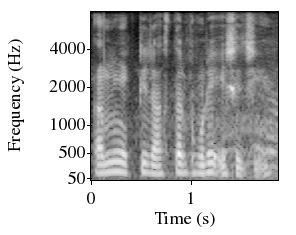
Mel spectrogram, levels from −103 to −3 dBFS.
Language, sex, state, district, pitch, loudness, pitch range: Bengali, male, West Bengal, Cooch Behar, 155 Hz, -17 LUFS, 140-165 Hz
